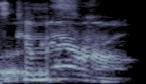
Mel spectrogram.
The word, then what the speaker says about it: Camaro: It's not tomorrow. It's Camaro.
